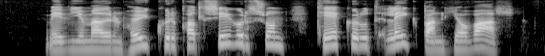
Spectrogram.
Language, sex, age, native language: Icelandic, male, 40-49, Icelandic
